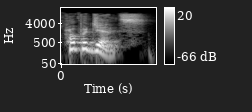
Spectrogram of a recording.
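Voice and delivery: mock British accent. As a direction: put on a posh British voice. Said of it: "the British one's funny".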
